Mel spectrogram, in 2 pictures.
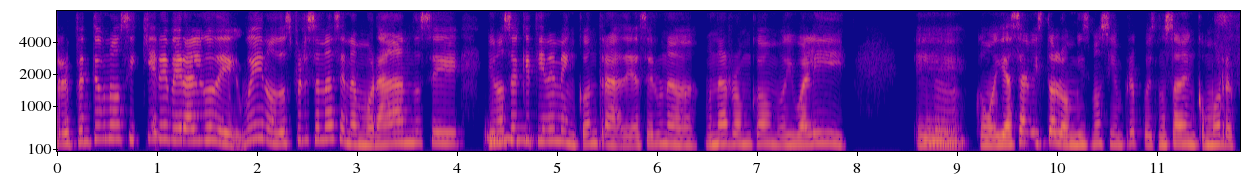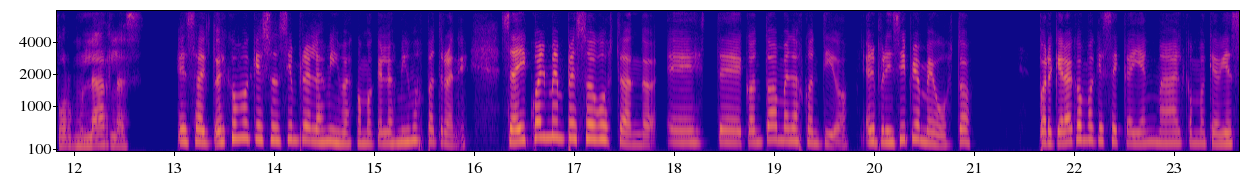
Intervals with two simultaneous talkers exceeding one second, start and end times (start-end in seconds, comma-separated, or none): none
